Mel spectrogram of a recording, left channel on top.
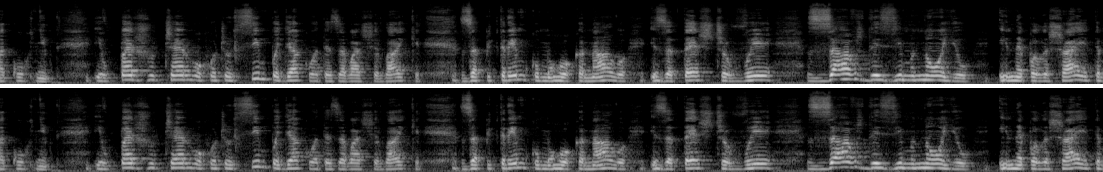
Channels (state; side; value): normal; both; correlation 0.80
